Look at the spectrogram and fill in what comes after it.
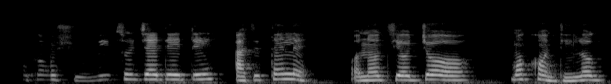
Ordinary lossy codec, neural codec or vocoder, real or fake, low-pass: none; none; real; 7.2 kHz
